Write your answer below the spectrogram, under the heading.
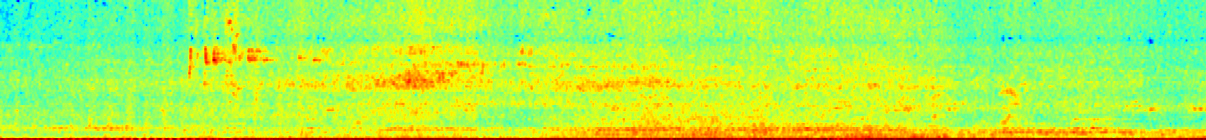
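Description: Heavy diesel trucks running past on the road close by, a steady deep engine rumble throughout.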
